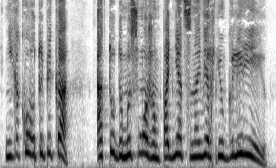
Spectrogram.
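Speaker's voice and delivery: put-on high, insistent child's voice; arguing boy. Tim contradicts Mike about the dead end, high insistent boy. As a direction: argue back in a high boyish pitch.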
